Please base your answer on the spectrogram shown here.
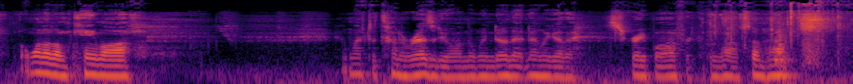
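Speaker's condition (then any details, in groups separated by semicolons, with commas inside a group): No condition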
